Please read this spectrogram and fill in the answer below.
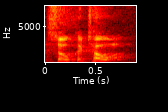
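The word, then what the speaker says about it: SOHCAHTOA: we talk about this this is a fake word it means nothing every math teacher since the dawn of time has been using this fake word we pronounce it soaa when I was in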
